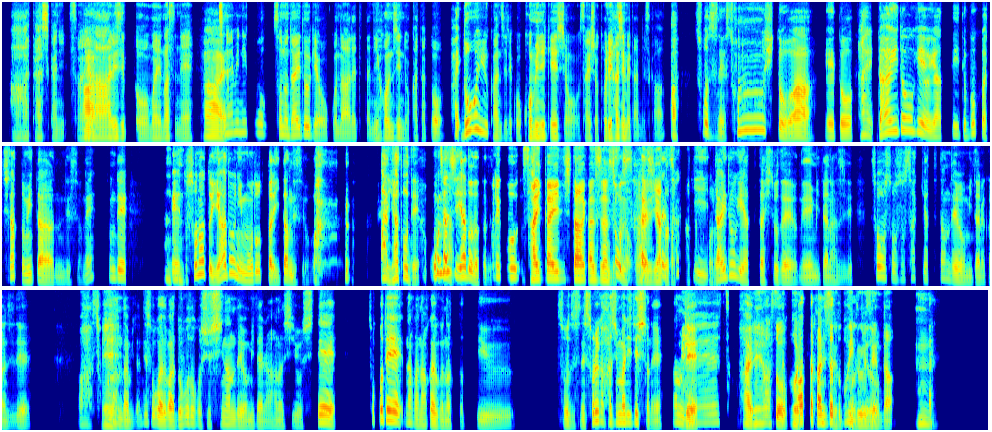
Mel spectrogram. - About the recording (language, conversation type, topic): Japanese, podcast, 旅先で出会った面白い人のエピソードはありますか？
- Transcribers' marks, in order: chuckle; chuckle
